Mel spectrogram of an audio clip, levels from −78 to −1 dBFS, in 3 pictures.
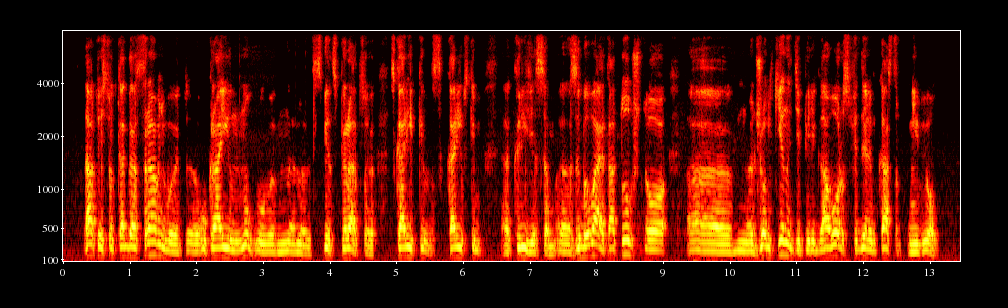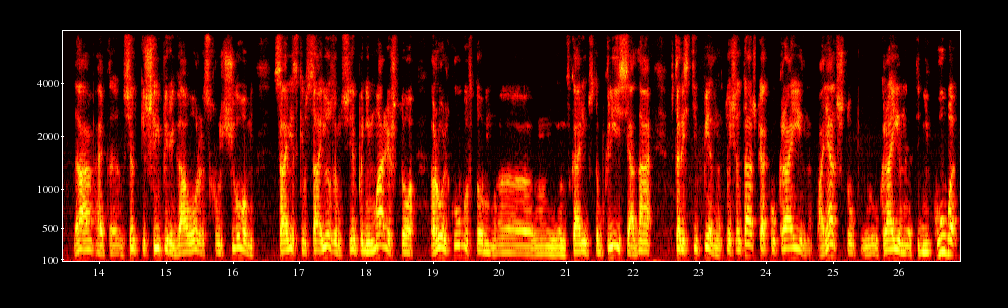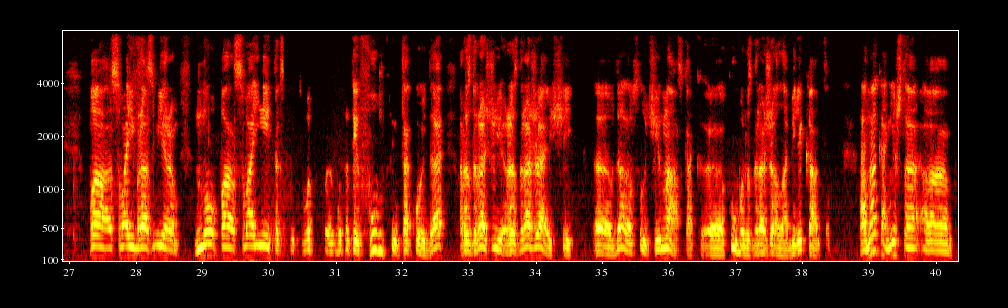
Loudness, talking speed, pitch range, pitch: -19 LUFS, 130 wpm, 105-135 Hz, 115 Hz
